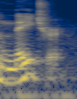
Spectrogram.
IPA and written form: ˈneɪtʃər (Nature)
